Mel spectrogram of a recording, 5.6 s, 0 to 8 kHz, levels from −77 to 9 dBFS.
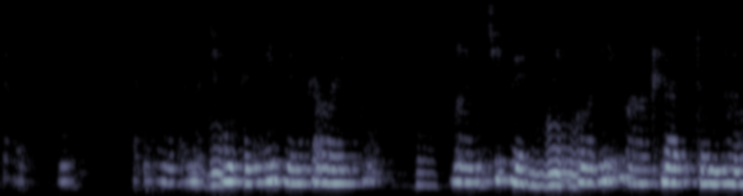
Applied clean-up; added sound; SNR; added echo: neural mask model DeepFilterNet 3.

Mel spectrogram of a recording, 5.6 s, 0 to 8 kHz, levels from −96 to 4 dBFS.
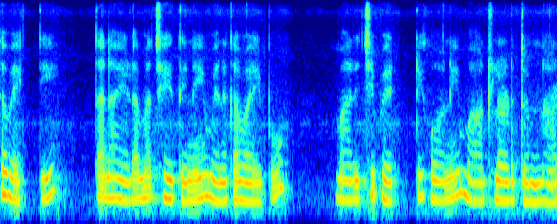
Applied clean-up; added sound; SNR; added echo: none; none; none; none.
